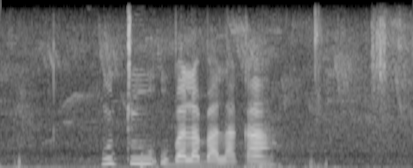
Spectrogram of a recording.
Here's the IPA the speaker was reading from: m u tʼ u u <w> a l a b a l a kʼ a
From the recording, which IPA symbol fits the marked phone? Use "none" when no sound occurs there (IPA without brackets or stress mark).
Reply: b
